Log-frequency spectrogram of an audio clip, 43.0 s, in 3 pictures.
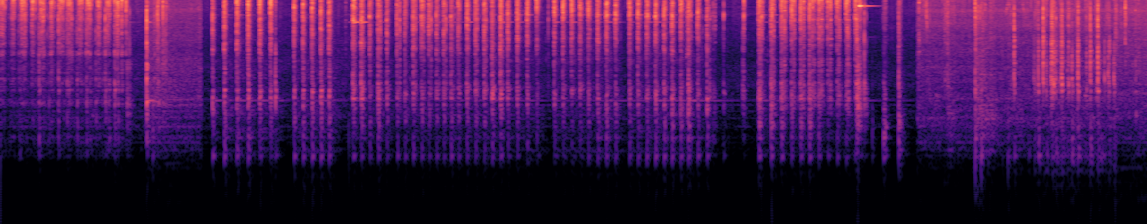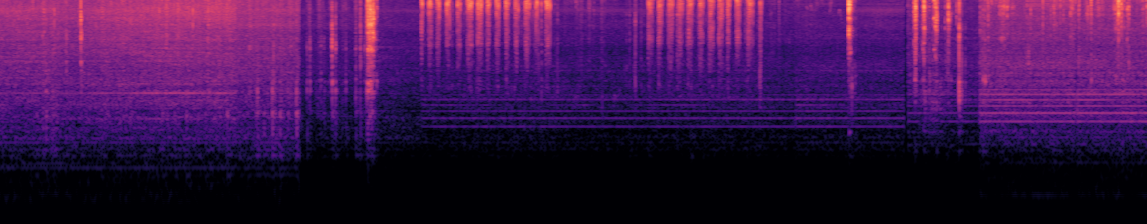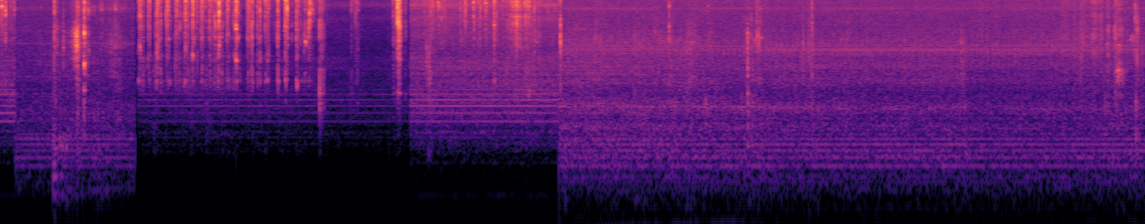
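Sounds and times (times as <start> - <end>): screwdriver and metal parts rattling: 18.2 - 24.0, 29.6 - 32.8.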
